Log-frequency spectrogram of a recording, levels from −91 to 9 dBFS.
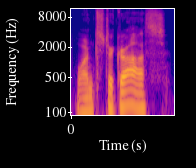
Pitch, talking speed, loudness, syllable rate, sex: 115 Hz, 175 wpm, -16 LUFS, 3.1 syllables/s, male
